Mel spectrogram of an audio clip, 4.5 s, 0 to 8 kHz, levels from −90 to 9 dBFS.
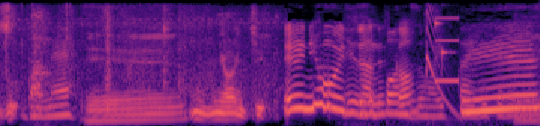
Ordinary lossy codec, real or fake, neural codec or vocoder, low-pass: none; real; none; 7.2 kHz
